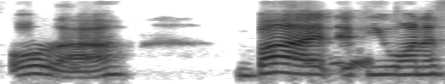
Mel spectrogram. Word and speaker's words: hola: H means wave but in both cases the H is silent so finally what in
